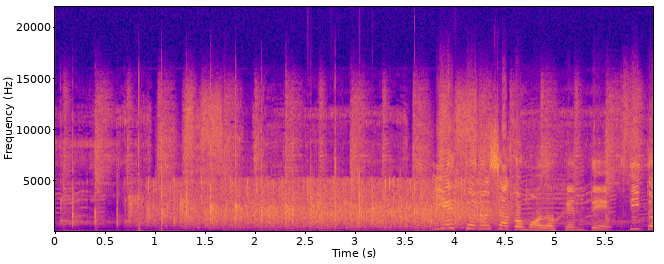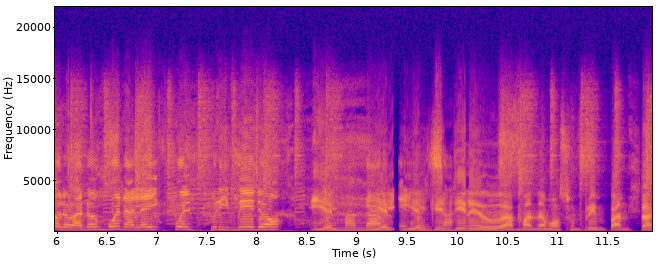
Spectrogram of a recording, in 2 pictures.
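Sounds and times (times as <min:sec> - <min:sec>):
applause: 0:00.0 - 0:04.8
speech: 0:03.9 - 0:11.9.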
